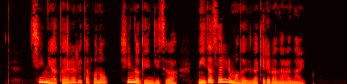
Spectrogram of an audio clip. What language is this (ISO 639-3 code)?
jpn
